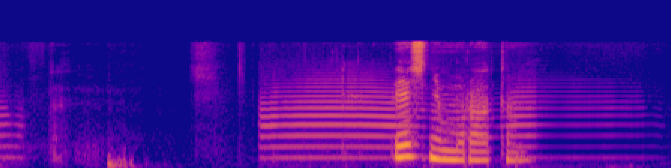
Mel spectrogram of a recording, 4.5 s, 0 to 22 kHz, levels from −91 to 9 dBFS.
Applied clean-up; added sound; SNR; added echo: neural mask model RNNoise.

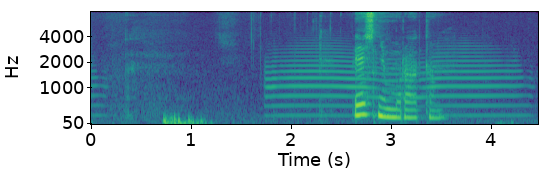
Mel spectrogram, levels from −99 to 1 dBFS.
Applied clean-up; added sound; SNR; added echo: none; Trumpet; 13 dB; none.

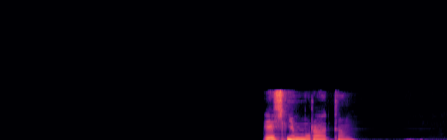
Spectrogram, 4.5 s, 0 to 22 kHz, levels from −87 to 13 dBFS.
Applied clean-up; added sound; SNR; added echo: neural mask model DeepFilterNet 3.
